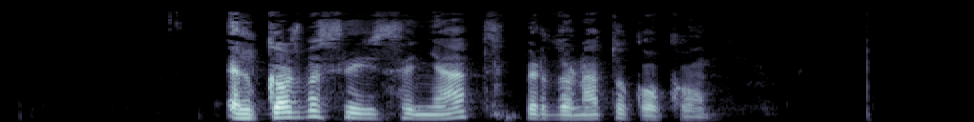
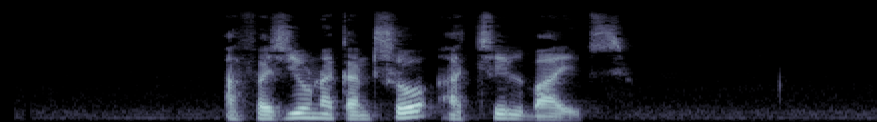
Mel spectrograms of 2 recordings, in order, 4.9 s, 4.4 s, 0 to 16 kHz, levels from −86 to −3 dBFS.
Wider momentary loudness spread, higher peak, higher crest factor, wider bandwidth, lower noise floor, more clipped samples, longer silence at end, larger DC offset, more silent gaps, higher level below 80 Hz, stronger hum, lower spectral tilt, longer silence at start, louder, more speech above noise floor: about the same, 13 LU vs 13 LU; first, -2 dBFS vs -8 dBFS; about the same, 26 dB vs 22 dB; about the same, 11.5 kHz vs 11 kHz; first, -82 dBFS vs -68 dBFS; neither; about the same, 1.35 s vs 1.25 s; neither; neither; second, -72 dBFS vs -64 dBFS; neither; about the same, -5 dB/octave vs -5.5 dB/octave; about the same, 1.15 s vs 1.15 s; first, -24 LUFS vs -27 LUFS; first, 58 dB vs 42 dB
